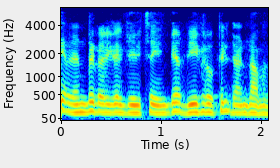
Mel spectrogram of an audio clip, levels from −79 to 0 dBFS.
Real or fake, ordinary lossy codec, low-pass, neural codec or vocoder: fake; none; 5.4 kHz; codec, 16 kHz, 1 kbps, FreqCodec, larger model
